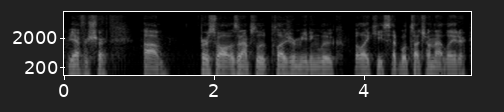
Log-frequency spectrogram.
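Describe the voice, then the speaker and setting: Young male co-host, low voice, slightly hoarse, dry studio sound, eager chatty delivery. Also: flat delivery, fairly quick, no echo. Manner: chatty, enthusiastic, many fillers. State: losing his voice after illness. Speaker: podcast co-host. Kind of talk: casual chat.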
